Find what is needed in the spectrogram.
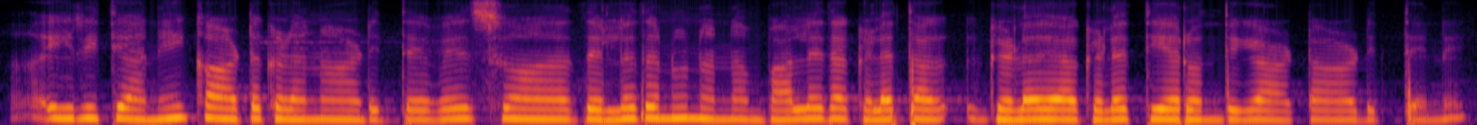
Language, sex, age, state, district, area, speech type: Kannada, female, 30-45, Karnataka, Davanagere, urban, spontaneous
